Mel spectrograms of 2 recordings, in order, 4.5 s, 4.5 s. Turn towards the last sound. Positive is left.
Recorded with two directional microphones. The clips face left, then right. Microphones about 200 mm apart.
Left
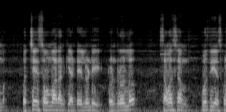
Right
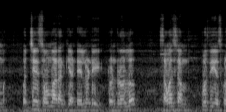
turn(degrees=35)  # may be behind; listen again after turning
